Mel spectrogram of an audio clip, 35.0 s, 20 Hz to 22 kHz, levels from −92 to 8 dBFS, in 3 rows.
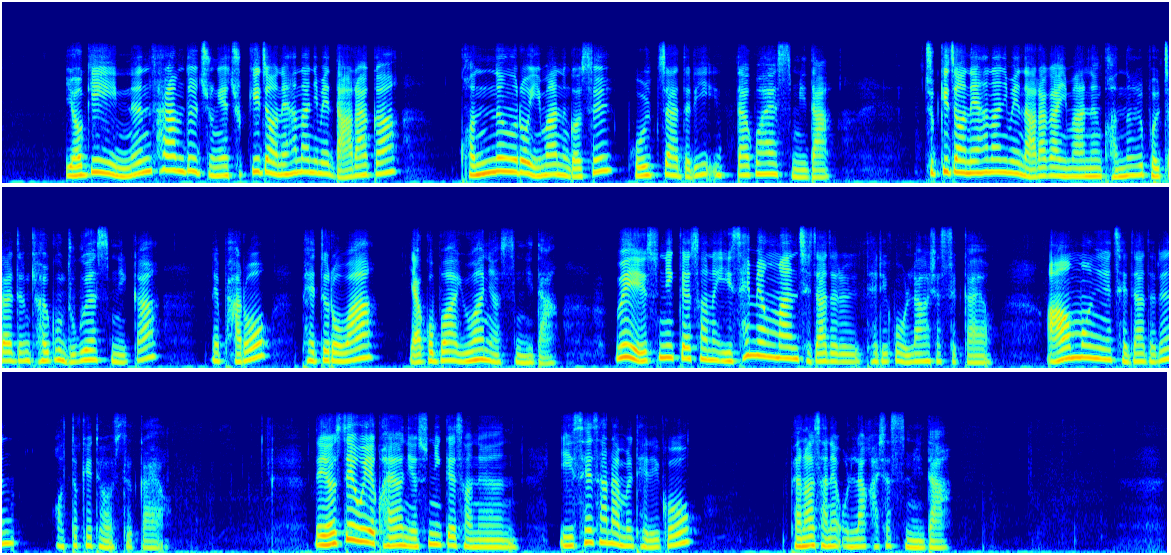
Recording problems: garbled, watery; slightly; nothing above 8 kHz

